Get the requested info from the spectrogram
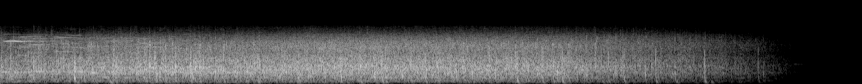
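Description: Concert audience applauding and clapping as a song ends, recorded from among the crowd on an amateur tape. The applause fades out over the last couple of seconds.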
